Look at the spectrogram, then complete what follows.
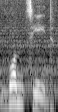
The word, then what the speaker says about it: wanted: So we say wanted. The ed is pronounced like this.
